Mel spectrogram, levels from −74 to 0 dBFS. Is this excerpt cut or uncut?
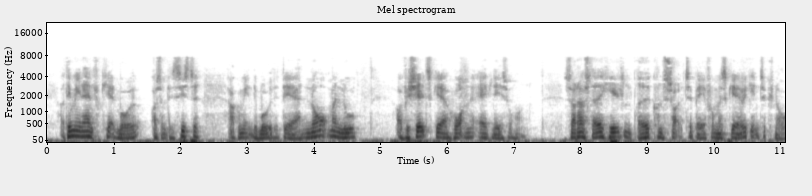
uncut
